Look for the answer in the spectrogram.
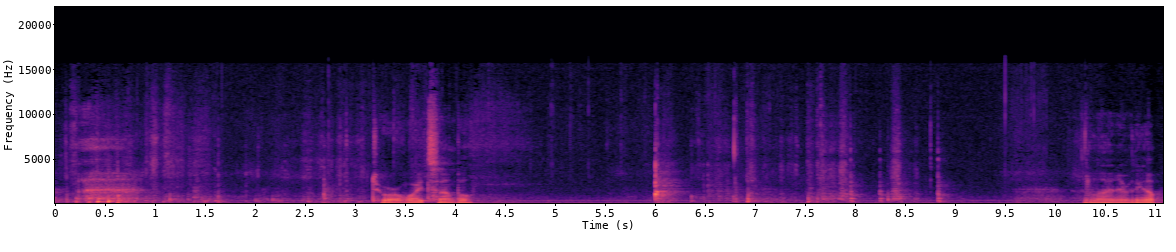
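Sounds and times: rubbing handling noise: 0.0s - 3.3s, 5.6s - 8.9s.

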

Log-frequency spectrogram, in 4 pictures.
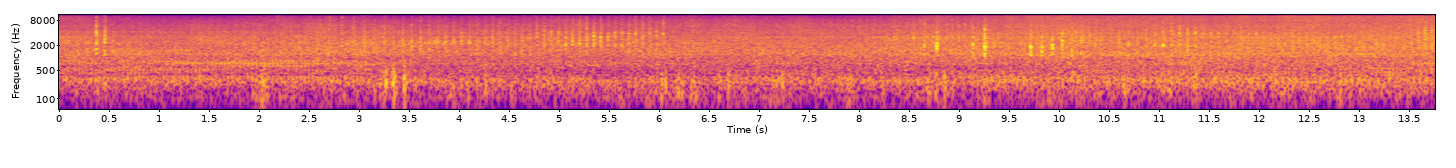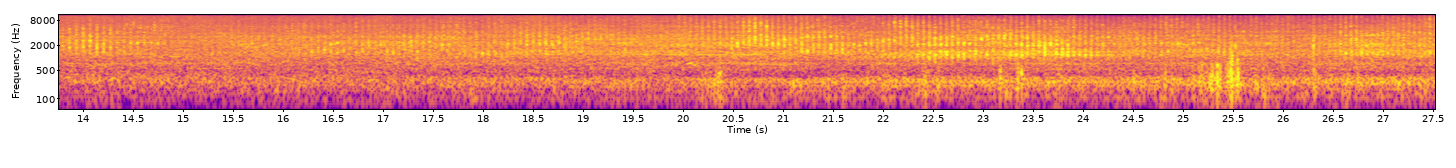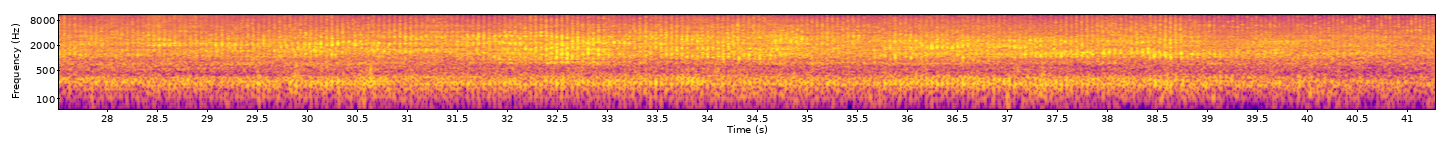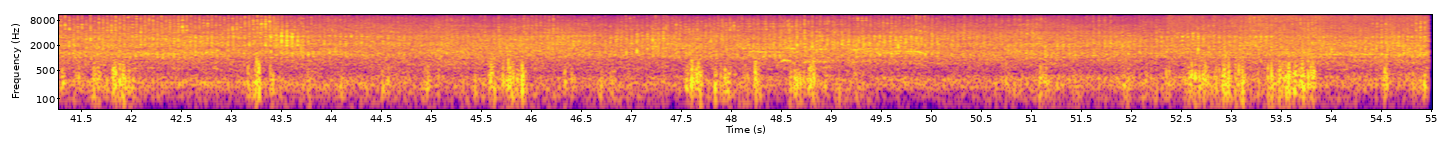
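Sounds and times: boat engine drone: 0.0s - 55.0s
waves breaking on shore: 0.0s - 55.0s.

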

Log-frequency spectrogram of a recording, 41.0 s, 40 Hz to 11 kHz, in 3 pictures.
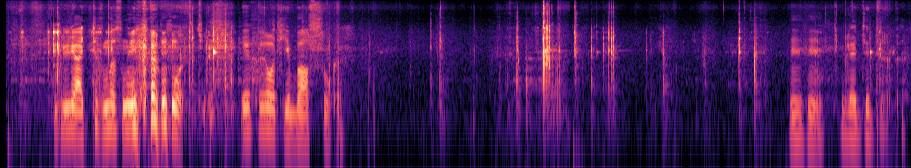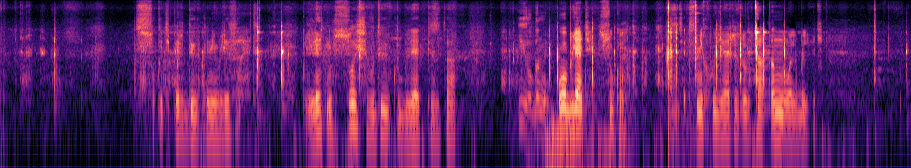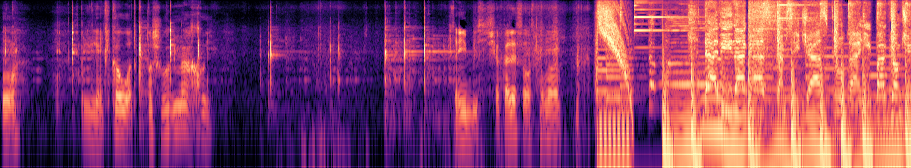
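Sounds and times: metal clatter: 0.2s - 3.7s, 31.2s - 34.4s
metal brake parts clicking and clinking: 0.3s - 3.6s.

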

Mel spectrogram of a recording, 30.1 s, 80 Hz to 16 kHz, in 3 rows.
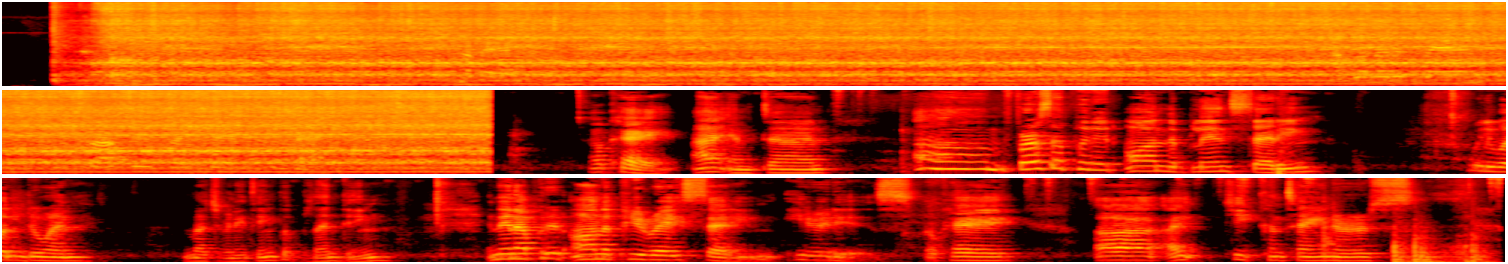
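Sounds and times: blender running: 0.4s - 13.4s.

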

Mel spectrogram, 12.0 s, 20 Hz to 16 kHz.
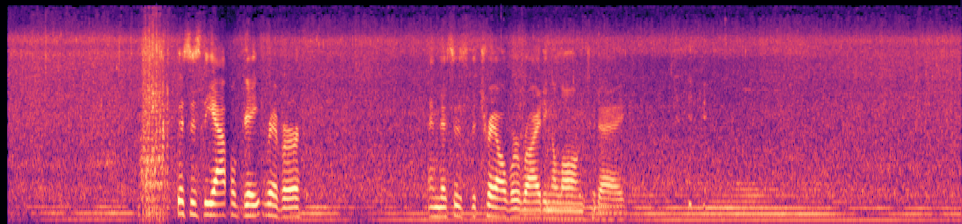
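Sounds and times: river water rushing over rocks: 0.1s - 12.0s
low hum: 2.7s - 12.0s.

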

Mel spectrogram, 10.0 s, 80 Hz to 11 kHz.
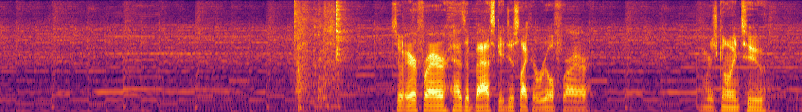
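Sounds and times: soft instrumental music: 0.0s - 10.0s
air fryer basket scraping: 3.7s - 4.5s.

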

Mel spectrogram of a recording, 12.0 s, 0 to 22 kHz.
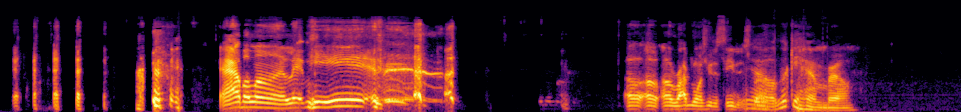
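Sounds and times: men laughing: 0.0s - 2.3s, 4.0s - 5.8s.

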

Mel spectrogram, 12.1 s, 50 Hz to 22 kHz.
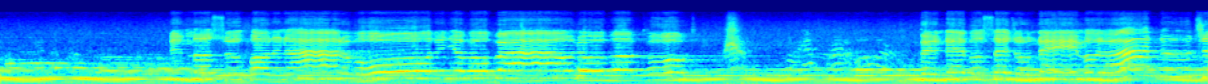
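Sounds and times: woman singing: 1.7s - 12.0s.

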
